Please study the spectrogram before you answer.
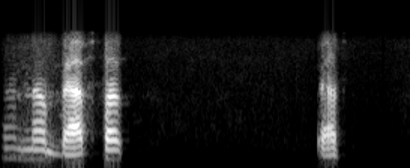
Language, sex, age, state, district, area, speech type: Bengali, male, 30-45, West Bengal, Purulia, urban, conversation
